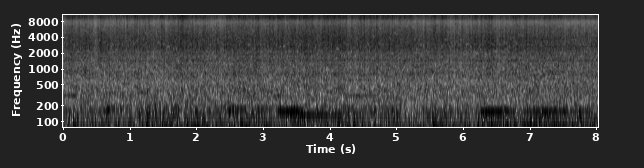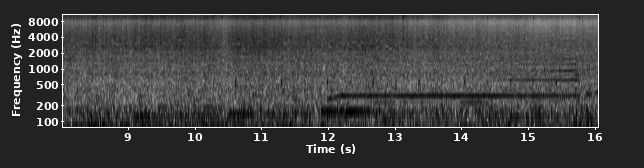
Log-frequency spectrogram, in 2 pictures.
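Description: Heavy rain drumming on a moving car, heard inside the cabin, over the steady low rumble of the engine and tyres on a wet road. A thin steady hum joins in about three-quarters of the way through.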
